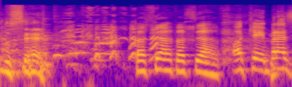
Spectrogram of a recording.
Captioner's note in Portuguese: risadas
